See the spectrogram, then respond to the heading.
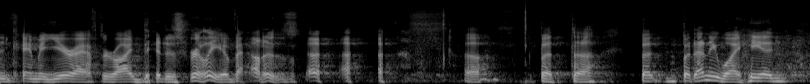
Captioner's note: laughter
